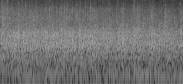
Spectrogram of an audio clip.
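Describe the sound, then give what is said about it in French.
An audience at a morning worship service claps steadily, a dense, continuous wash of many hands at moderate volume, with no voices standing out over it. “Alors, est-ce qu'on peut applaudir le refuge de génération en génération?”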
